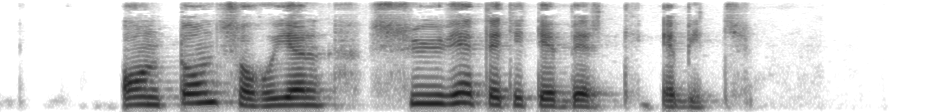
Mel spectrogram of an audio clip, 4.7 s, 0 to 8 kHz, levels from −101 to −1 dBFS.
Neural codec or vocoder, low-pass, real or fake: codec, 24 kHz, 0.9 kbps, WavTokenizer, medium speech release version 2; 7.2 kHz; fake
